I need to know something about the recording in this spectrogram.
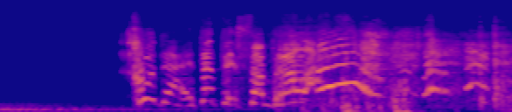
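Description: A woman speaks menacingly up close.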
